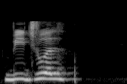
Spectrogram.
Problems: background conversations at intervals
